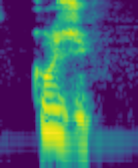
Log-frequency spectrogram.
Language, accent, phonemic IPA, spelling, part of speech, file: French, Canada, /ku.zy/, cousues, adjective, LL-Q150 (fra)-cousues.wav
- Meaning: feminine plural of cousu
